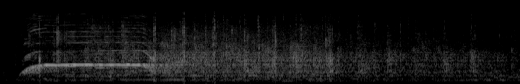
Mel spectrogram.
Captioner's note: audience cheering and applauding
